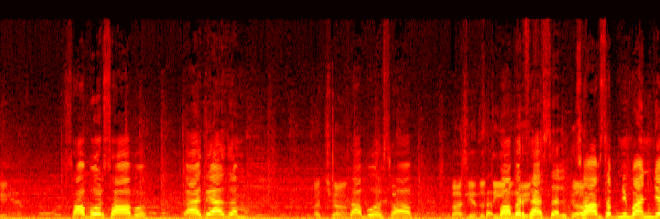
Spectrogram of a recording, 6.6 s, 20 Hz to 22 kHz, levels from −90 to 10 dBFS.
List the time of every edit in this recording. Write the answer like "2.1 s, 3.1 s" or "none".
5.7 s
